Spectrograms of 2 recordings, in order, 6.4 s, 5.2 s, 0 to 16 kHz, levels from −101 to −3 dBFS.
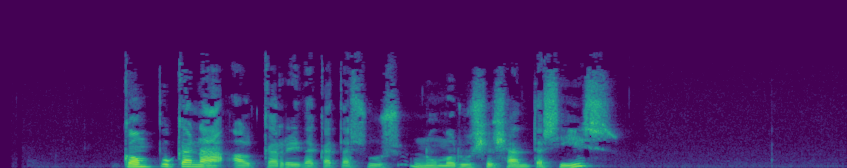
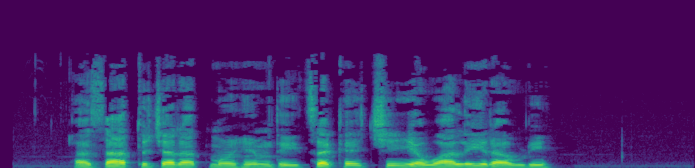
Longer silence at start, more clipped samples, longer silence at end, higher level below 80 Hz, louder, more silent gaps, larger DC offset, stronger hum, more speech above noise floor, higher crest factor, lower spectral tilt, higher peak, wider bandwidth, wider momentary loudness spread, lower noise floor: first, 0.95 s vs 0.55 s; neither; first, 1.75 s vs 1.1 s; about the same, -80 dBFS vs -76 dBFS; second, -29 LUFS vs -23 LUFS; neither; neither; neither; about the same, 52 dB vs 52 dB; about the same, 22 dB vs 18 dB; second, -5 dB/octave vs -6.5 dB/octave; about the same, -8 dBFS vs -6 dBFS; about the same, 11 kHz vs 10.5 kHz; about the same, 11 LU vs 9 LU; first, -81 dBFS vs -74 dBFS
